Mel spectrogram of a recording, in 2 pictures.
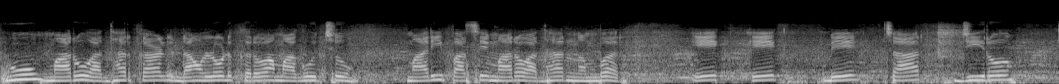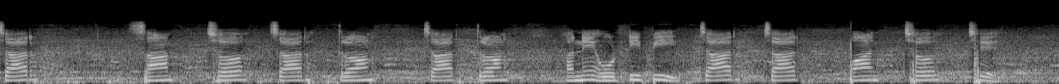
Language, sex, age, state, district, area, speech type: Gujarati, male, 18-30, Gujarat, Valsad, rural, read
